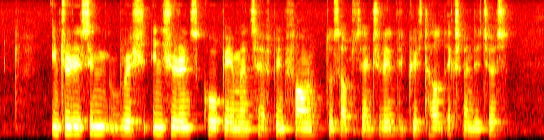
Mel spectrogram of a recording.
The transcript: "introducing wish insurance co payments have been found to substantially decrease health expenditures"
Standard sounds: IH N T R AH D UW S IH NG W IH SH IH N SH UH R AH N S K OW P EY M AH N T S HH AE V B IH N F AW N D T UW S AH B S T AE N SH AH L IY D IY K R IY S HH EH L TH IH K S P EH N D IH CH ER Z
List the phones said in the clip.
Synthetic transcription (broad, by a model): IH N T R AH D UW S IH NG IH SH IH N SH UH R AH N S K OW P EY M AH N T S HH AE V B IH N F AW N D T UW S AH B S T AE N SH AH L IY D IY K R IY S HH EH L T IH K S P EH N D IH CH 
